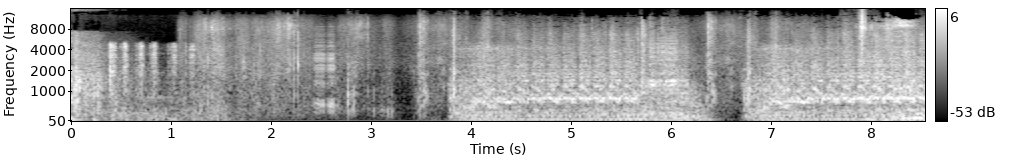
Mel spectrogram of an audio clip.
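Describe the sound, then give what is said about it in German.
A car engine churns and cranks unevenly, cutting out abruptly twice before roaring back, with rough, irregular bursts suggesting it's sputtering and struggling to stay running. “Der Motor ist abgeregt. Schluss, aus, wir sind am Ende.”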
